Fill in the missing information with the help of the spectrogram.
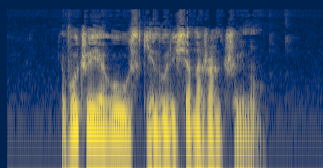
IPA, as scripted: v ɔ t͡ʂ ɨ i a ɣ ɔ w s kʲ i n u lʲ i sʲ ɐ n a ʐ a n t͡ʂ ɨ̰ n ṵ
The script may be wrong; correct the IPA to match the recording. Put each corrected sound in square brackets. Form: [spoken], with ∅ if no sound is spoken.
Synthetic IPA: v ɔ t͡ʂ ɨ [j] a ɣ ɔ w s kʲ i n u lʲ i sʲ ɐ n [ɐ] ʐ a n t͡ʂ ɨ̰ n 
